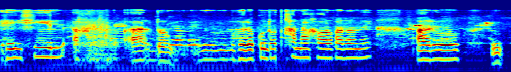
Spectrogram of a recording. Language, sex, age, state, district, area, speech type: Assamese, female, 45-60, Assam, Udalguri, rural, spontaneous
